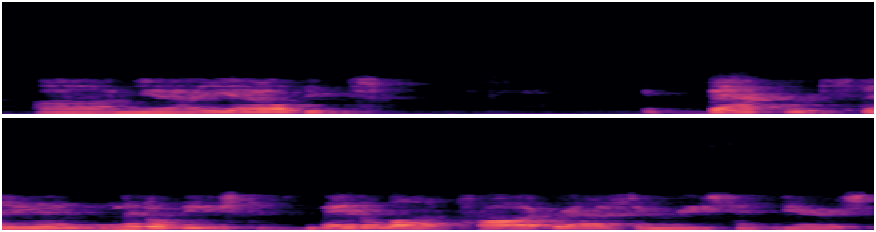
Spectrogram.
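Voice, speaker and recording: A man in his thirties, a podcast guest in casual talk, rambling and reflective with many restarts, heard over the phone. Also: medium pitch. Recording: tinny, echoey phone line.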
